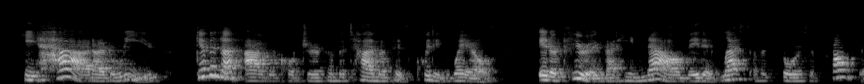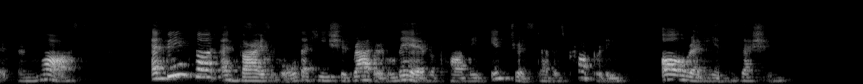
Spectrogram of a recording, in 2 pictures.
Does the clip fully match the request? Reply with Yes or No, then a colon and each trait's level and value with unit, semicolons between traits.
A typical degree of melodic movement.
No: wide, 6.9 semitones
